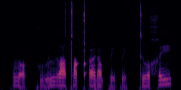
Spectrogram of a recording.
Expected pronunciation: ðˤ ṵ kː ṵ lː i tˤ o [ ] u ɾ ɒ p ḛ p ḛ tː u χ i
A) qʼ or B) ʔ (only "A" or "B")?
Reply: A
